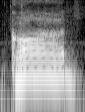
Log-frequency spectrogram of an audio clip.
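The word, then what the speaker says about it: Gawdat: There's this phenomenal fellow I believe his name is Godat. That's how you pronounce it.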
